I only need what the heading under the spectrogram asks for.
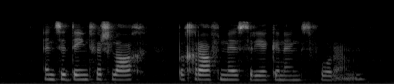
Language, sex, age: Afrikaans, female, 19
